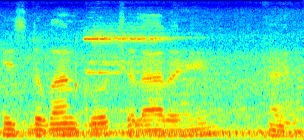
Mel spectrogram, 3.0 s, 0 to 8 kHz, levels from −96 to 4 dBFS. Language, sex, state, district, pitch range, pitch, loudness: Hindi, male, Bihar, West Champaran, 110-150 Hz, 120 Hz, -16 LUFS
